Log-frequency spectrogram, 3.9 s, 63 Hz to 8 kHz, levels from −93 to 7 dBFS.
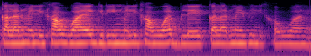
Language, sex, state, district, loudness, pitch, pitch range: Hindi, female, Bihar, Darbhanga, -23 LUFS, 195 Hz, 190-195 Hz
